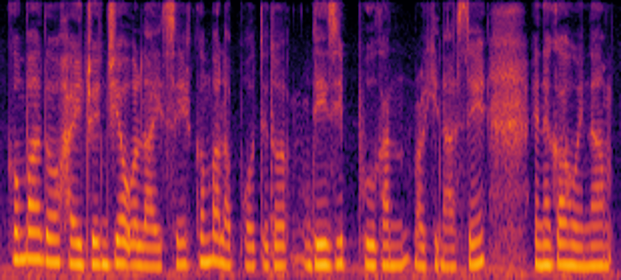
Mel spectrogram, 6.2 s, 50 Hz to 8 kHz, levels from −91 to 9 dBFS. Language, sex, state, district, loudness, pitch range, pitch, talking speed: Nagamese, female, Nagaland, Kohima, -16 LUFS, 210-230 Hz, 220 Hz, 195 wpm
